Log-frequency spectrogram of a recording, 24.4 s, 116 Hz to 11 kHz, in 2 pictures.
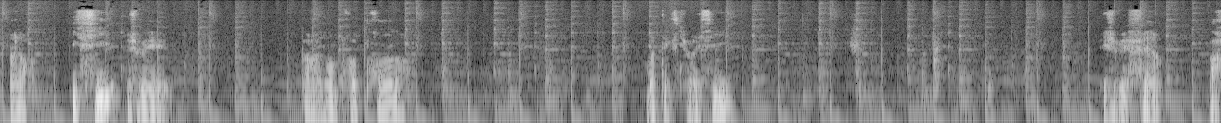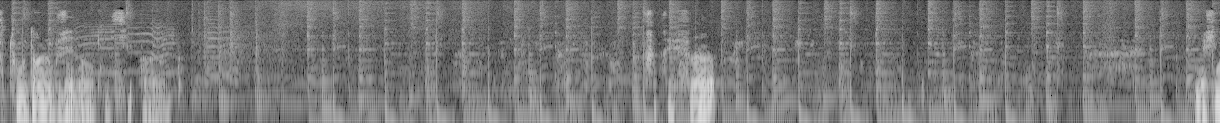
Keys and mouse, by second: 0.0-5.8 middle drag, 5.8-7.7 drag, 7.7 f, 9.2-12.6 ctrl+middle drag, 12.6 f, 14.0 click, 15.0 middle click, 15.5 f, 16.5-18.7 drag, 18.7 middle click, 19.3-20.5 drag, 20.5 middle click, 21.1 f, 21.7-23.1 drag, 23.1 shift+middle click, 23.8 f.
